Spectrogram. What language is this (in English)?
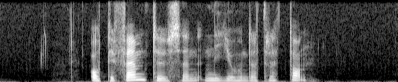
Swedish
